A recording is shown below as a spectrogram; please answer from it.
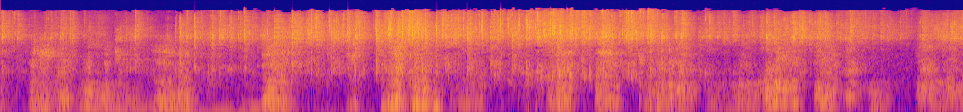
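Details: Pet dachshunds, including Honey and MJ, indoors with a ball between them; continuous scuffling and rustling with short whimpering yips and occasional barks throughout, loud and dense.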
